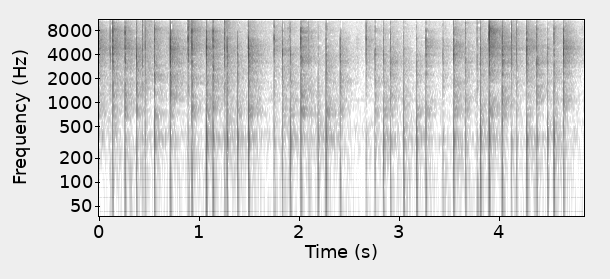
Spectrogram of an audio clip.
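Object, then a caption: Bamboo slatted board. A solid bamboo slatted board, a flat wooden board with raised parallel slats, is tapped and scratched with long white nails. It gives a quick, irregular run of 32 short, dry taps, each a bright click with a low woody knock underneath that dies away almost at once.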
